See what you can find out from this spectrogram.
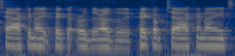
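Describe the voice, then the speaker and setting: A man with a medium pitch speaks with a Minnesota accent. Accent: Minnesota accent, sounds Canadian. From Minnesota, Duluth. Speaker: podcast host. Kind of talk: casual chat. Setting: live stream. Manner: hesitant, many fillers.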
